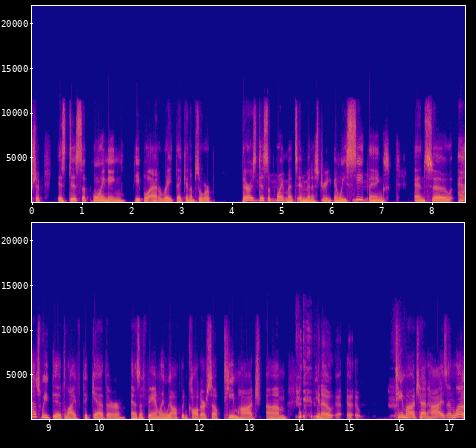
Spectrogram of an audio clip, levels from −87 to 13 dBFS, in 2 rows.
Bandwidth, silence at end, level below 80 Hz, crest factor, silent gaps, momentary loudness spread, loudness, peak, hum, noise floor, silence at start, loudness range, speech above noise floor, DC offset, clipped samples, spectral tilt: 12 kHz; 0 s; -60 dBFS; 12 dB; 3.89-4.11 s; 7 LU; -21 LUFS; -8 dBFS; none; -53 dBFS; 0 s; 2 LU; 33 dB; under 0.1%; under 0.1%; -5.5 dB/octave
